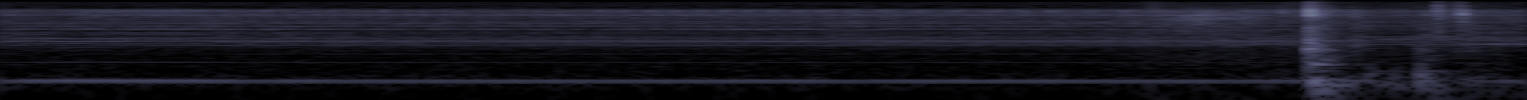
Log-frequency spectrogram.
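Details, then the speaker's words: Steady low buzz with a faint whine at constant pitch from a laptop cooling fan that the owner says needs fixing; a failing laptop fan is the likely cause. "So, anyways, sorry, that's my laptop. If you can hear that buzzing."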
